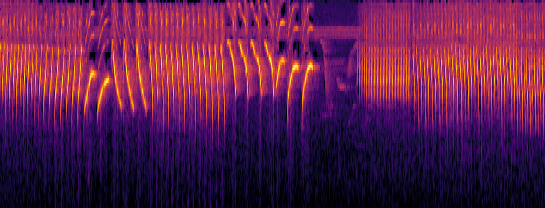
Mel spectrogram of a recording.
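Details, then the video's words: Male canary in strong, loud song linked to mating and stimulating females: fast repeated chirps at an even pulse, then downward-sweeping whistled notes, a brief pause, and a long buzzy rapid trill at the end. "Strong and awesome canary singing"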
